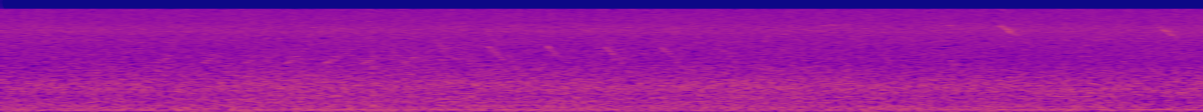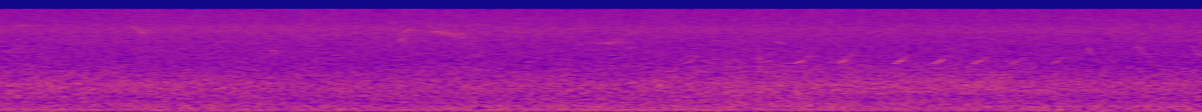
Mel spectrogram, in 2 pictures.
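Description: Steady outdoor background hiss with faint bird calls over it: a quick run of short chirps about two seconds in and again near the end, and a few thin high notes in the middle.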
